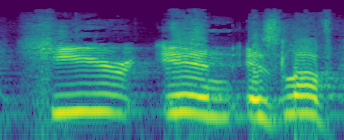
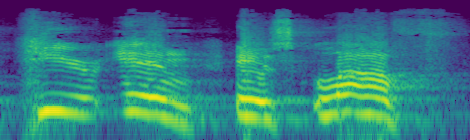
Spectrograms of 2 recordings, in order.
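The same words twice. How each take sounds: First: "Herein is love," read as an exclamation, rising on "love"; exclamatory reading. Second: "Herein" leaned on slowly, as if in bold letters; stress on herein. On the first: Pastor showing the children an exclamation mark, "Herein is love," rising on "love". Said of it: "exclamation mark". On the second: Pastor showing Greek emphasis by stressing "Herein" slowly, as if in bold. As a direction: hit "Herein" hard and slowly at the start. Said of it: "It's with bold letters". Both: Shown as a demonstration.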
